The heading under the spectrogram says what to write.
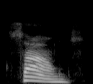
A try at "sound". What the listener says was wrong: Sound, perfect.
